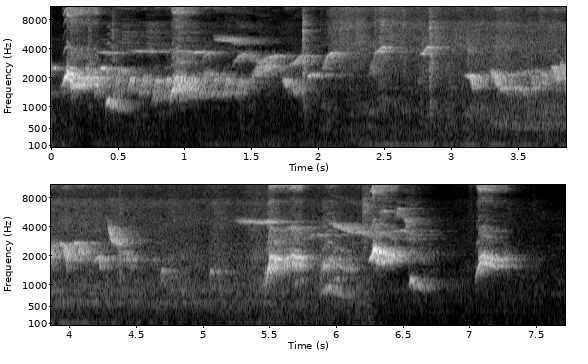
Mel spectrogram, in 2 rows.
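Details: White-rumped shama songster, recorded in 2024 while wagging its tail and dancing: varied whistled notes and twittering chirps in uneven bursts, with louder sharp phrases near the end.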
